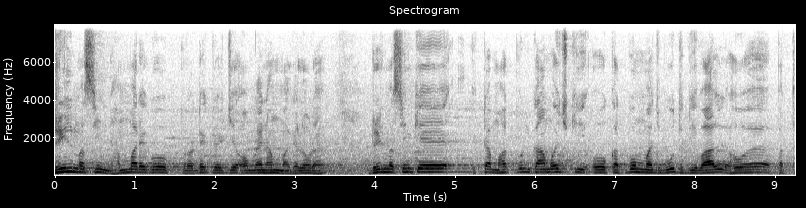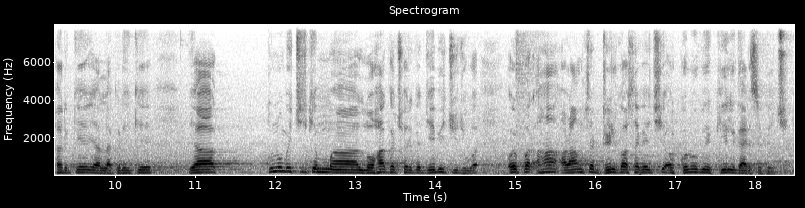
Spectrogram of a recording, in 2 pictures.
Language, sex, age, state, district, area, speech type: Maithili, male, 18-30, Bihar, Supaul, rural, spontaneous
